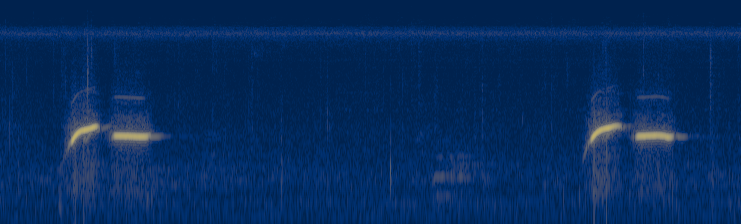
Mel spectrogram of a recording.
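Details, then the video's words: Peacock calling from a roof while being fed: two loud two-part cries about three seconds apart, each a clear note sweeping upward and then a level, held second note. Otherwise quiet, with a faint click between the calls. "Feeding Peacock Calling from Roof"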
